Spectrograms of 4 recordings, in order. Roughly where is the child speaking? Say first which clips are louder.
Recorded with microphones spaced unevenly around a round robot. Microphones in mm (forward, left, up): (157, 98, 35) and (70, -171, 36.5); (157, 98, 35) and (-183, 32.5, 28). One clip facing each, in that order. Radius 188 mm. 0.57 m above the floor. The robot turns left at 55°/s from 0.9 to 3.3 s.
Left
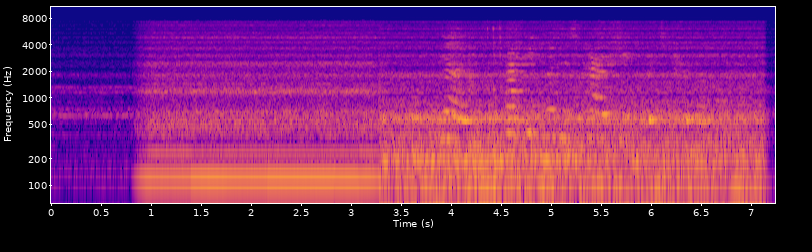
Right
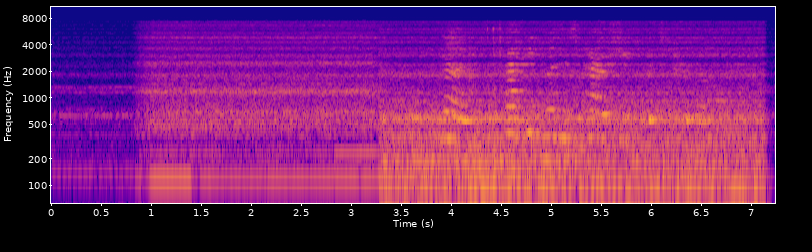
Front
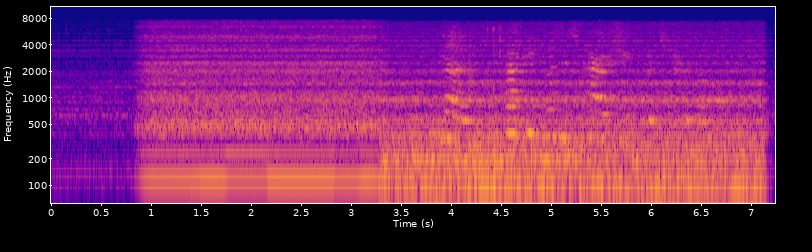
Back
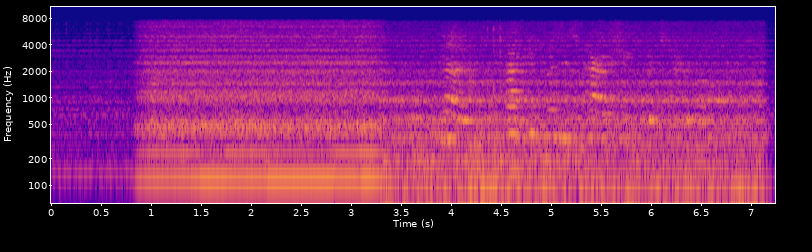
Left 1 dB, front 4 dB; ahead.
